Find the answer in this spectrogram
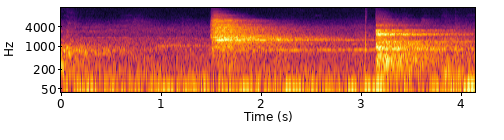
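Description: Two metallic clanks of dumbbells, about a second and a half apart, each ringing briefly as it dies away.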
